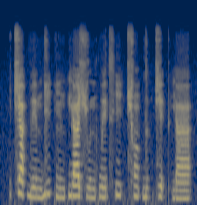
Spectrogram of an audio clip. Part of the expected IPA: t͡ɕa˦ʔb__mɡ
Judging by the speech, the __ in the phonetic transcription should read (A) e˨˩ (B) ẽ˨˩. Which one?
A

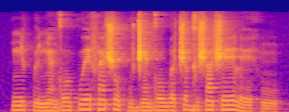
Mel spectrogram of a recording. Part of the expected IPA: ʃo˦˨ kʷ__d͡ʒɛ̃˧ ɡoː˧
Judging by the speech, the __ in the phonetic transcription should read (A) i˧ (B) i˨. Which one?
B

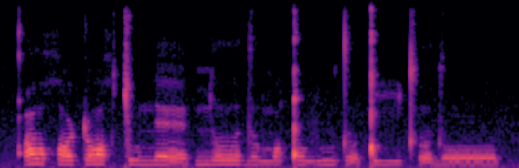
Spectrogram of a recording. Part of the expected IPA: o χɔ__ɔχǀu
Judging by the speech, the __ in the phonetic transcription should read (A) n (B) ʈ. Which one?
B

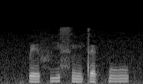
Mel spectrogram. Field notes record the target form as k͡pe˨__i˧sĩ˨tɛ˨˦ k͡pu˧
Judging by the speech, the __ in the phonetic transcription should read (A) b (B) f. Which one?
B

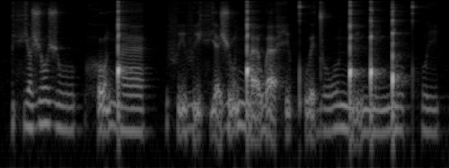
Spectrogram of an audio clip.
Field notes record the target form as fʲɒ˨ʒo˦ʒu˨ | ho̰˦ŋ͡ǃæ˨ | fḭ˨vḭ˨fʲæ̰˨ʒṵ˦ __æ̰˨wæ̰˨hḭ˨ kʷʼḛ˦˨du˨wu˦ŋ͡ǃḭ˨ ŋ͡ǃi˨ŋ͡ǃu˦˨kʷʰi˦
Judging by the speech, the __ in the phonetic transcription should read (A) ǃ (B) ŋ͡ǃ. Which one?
B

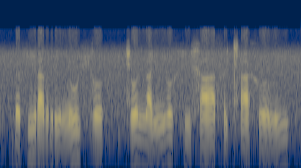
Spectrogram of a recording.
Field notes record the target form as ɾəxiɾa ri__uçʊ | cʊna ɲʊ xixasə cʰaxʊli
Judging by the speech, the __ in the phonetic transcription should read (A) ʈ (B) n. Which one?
B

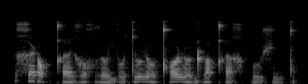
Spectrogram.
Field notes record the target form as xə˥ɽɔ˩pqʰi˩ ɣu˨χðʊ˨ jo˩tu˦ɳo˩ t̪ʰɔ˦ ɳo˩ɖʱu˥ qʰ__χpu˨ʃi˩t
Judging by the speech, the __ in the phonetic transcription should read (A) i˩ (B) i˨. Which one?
A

